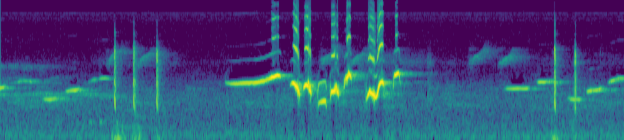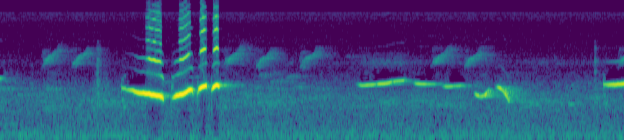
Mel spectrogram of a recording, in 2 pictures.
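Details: Song of a female white-rumped shama urging on the male. Several bursts of varied, rapid notes and clear whistles are spread across a quiet background, with one descending-then-rising whistled phrase near eight seconds.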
